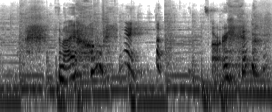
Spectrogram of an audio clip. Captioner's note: laughs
